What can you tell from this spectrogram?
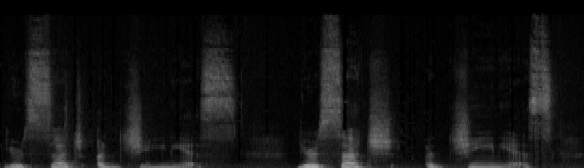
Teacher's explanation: So here, when I say it with a falling intonation at the end, you're such a genius, I don't really mean that you are a genius. I'm just being sarcastic.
